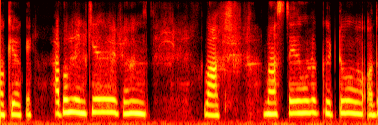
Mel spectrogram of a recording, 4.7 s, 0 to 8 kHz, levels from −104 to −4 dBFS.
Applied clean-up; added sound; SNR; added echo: neural diffusion model UNIVERSE++.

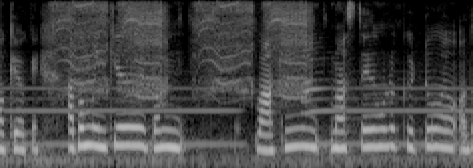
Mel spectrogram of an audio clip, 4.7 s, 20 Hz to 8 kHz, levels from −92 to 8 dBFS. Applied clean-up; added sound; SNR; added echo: none; Wind instrument, woodwind instrument + Camera; 16 dB; none.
